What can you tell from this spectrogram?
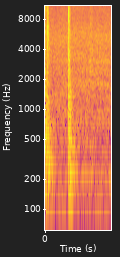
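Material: Steel.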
